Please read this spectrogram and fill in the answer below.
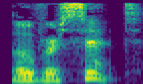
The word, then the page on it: overset: British English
